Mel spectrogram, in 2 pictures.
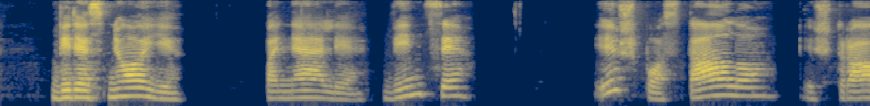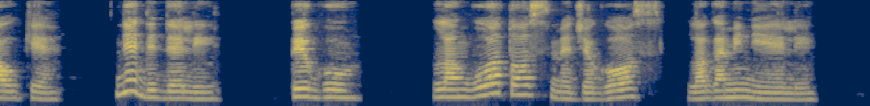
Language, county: Lithuanian, Klaipėda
